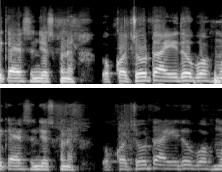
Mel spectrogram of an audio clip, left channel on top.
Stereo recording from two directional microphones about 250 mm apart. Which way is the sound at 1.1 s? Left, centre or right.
Left.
